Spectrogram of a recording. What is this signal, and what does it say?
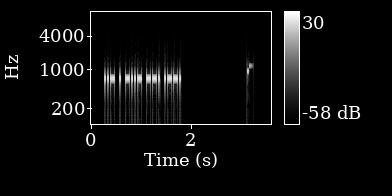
Morse code, heard as a keyed tone, about 42 wpm, 690 Hz. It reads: UEXGP
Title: Code Groups - 5 Letters - 40wpm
